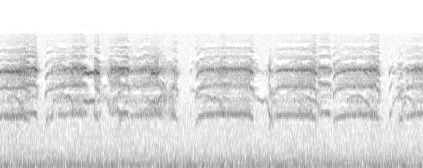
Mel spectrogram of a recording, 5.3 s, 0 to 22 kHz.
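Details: Several peregrine falcon chicks at a city hall nest in San Jose, May 2022, begging noisily for food: piercing, harsh screams in overlapping bursts, some sustained over a second, with short breaks between.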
